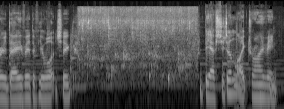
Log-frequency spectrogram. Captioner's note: water running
